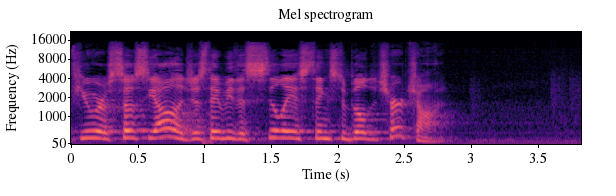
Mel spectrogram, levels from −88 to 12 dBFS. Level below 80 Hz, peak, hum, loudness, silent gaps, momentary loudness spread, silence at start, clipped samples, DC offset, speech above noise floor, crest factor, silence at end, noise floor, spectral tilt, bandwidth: -58 dBFS; -4 dBFS; none; -22 LUFS; none; 7 LU; 0 s; under 0.1%; under 0.1%; 30 dB; 18 dB; 1 s; -52 dBFS; -3 dB/octave; 16 kHz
